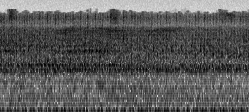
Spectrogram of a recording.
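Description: BMW GS motorcycle's parallel-twin engine running steadily at low revs, close to idle, as the bike is turned round slowly.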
